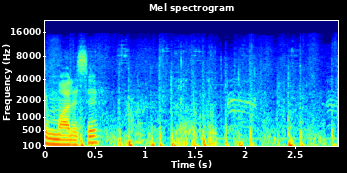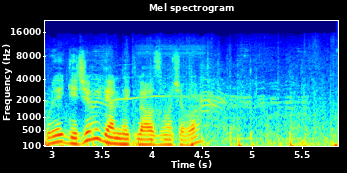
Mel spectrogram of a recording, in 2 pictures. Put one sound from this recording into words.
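A horse's hooves thud steadily on the ground.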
